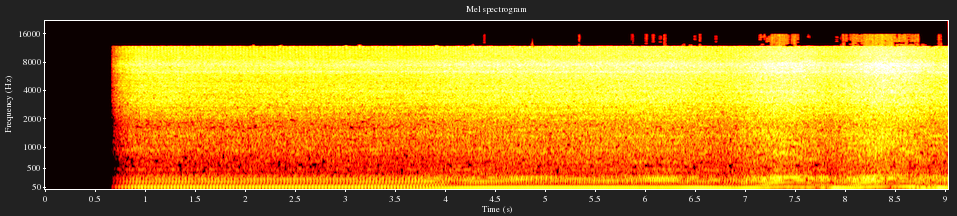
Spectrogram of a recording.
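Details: Saab 9000: silent at idle, but above 1500 rpm a regular knocking builds with revs, about four a second. Owner was told it is the bottom end and wonders about the timing chain or tensioner; cause unconfirmed.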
